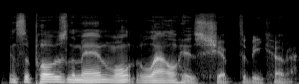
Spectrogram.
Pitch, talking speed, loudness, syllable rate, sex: 95 Hz, 240 wpm, -17 LUFS, 5.5 syllables/s, male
